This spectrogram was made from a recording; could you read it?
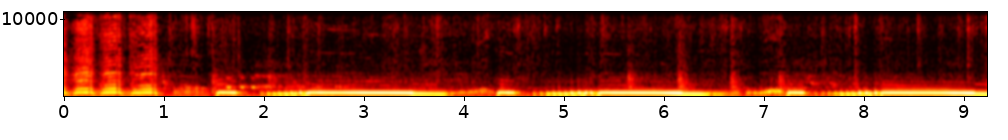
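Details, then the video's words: Barbary dove (puter pelung) song from a training master recording: three quick bouncing notes, then repeated phrases of a short hiccup followed by a long steady low coo that falls at the end, about every three seconds. "Suara Masteran Puter Pelung Gacor Paling Bagus"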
